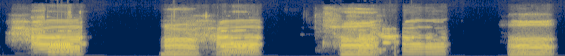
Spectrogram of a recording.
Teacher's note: ہا جو ہے درمیانی حلق کے حصے سے ادا ہوتا ہے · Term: حلق کے حروف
